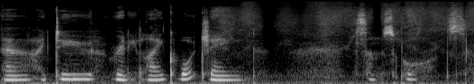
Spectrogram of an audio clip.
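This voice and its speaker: A woman speaking as an ASMR host in a hushed, whispered, casual question-and-answer style. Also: fairly high pitch, level tone, husky, low-quality recording. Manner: slow, hushed, gently paced delivery.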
